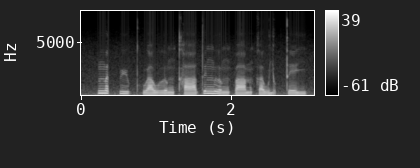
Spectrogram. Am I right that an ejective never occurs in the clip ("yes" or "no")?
yes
